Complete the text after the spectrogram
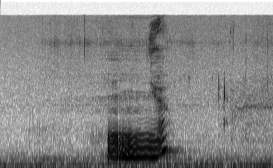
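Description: A young woman answers briefly, close by.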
